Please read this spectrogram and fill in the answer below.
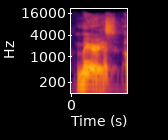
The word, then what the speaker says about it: Mares: Justin, did I say your name right? – How do you? Close, Maris. – Maris. Okay, cool. Justin Maris.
